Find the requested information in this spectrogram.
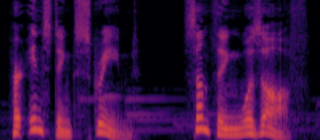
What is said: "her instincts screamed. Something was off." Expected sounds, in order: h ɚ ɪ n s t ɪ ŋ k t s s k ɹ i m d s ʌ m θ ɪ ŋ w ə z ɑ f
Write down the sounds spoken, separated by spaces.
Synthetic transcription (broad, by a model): h ɚ ɪ n s t ɪ ŋ k t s s k ɹ i m d s ʌ m θ ɪ ŋ w ə z ɑ f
